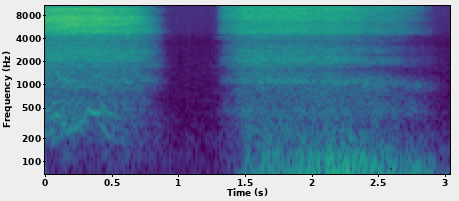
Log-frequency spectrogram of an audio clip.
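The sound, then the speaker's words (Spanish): Nasal breathing: a deliberate cycle of inhaling and exhaling through the nose, heard as two long, airy, hissing breaths separated by a short silent pause, the second breath fuller and rougher. “Eso que acabo de hacer por la nariz es un ciclo de inhalación y exhalación por la nariz.”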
